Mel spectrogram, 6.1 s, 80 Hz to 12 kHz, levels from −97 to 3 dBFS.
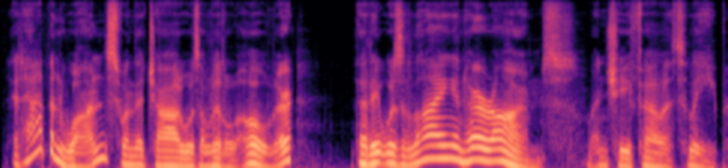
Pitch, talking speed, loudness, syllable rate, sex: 140 Hz, 210 wpm, -17 LUFS, 5.2 syllables/s, male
